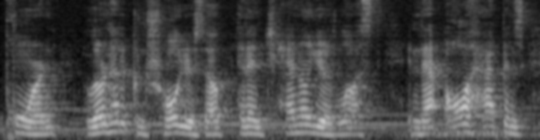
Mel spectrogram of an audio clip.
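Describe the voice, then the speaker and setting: Fast-talking young man, blunt and profane. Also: on the high side, steady tone. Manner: fast, profane, emphatic, full of fillers like "like" and "right". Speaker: self-improvement video host. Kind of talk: blunt motivational talk to camera. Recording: faint music underneath.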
